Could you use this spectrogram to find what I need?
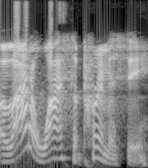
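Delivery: put-on, high, swooping Southern US accent.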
